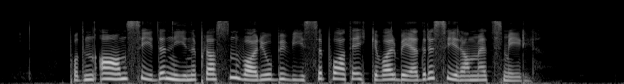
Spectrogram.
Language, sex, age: Norwegian, female, 36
